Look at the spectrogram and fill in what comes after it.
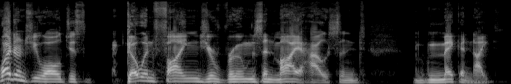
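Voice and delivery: exasperated, huffy, annoyed tone. Game master voices Mister Windsor looking back at the players, huffing. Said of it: "he huffs and he says".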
